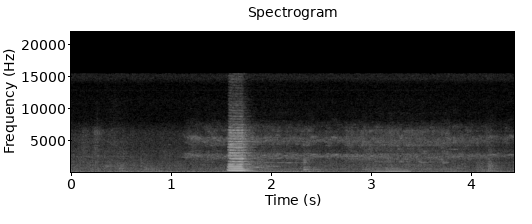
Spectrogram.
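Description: A vehicle horn gives one short, loud toot about one and a half seconds in, over steady outdoor background noise; a fainter, lower tone follows about three seconds in.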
